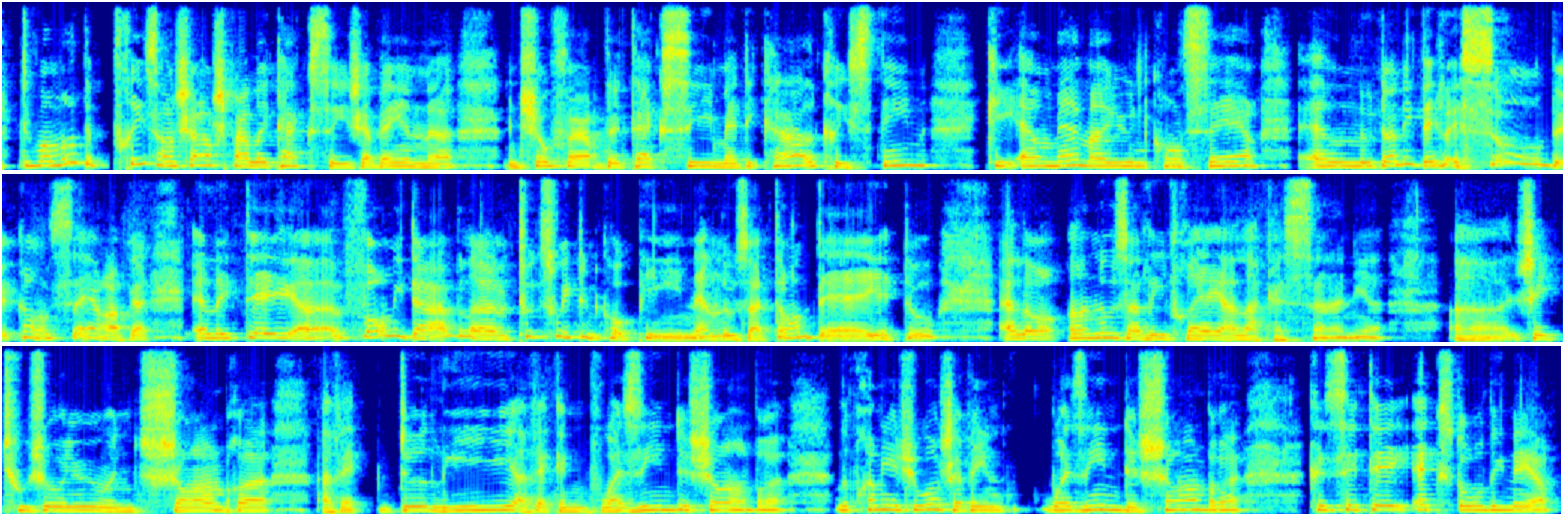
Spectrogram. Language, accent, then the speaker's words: French; United States; moved away as an adult; also born or lived in France; now in Paris, France; je suis américaine, mais je suis française depuis 54 ans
